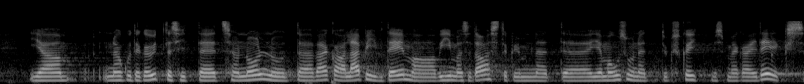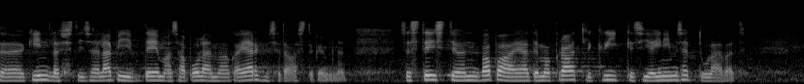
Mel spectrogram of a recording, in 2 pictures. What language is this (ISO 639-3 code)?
est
